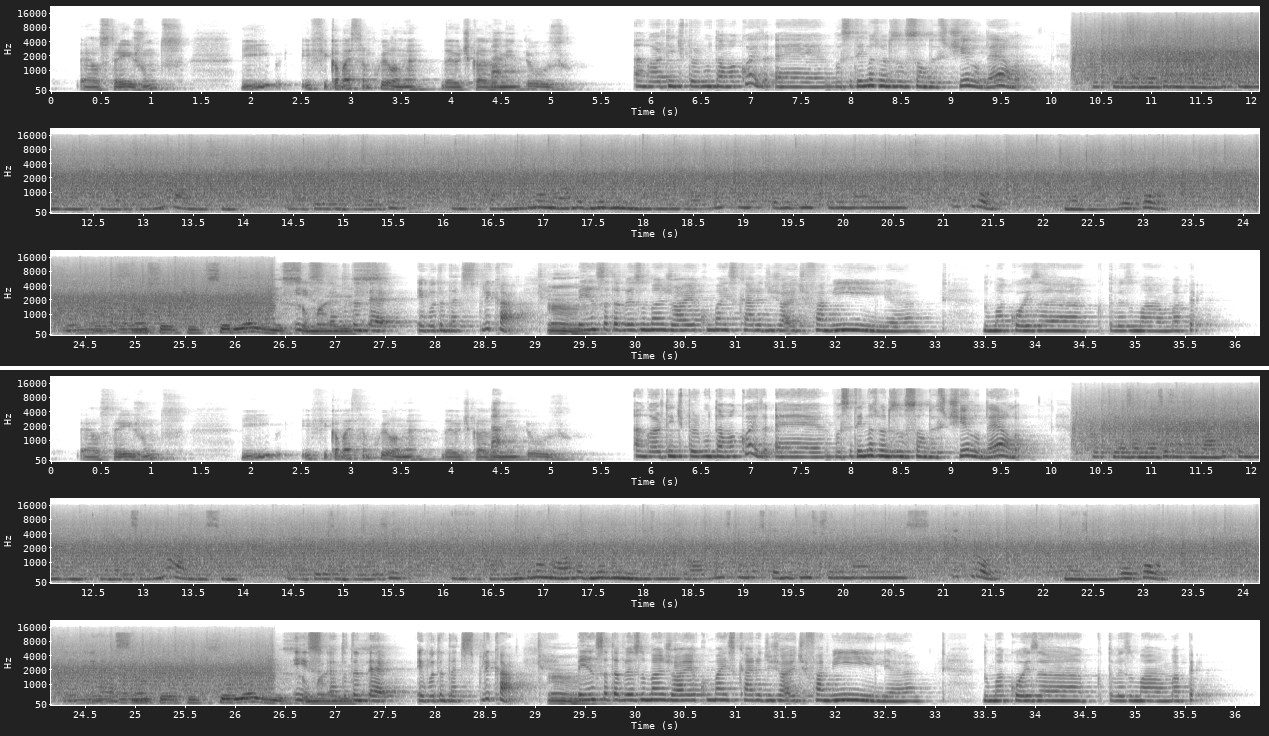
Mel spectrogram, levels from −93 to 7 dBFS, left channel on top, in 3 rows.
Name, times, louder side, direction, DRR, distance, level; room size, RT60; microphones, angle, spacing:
voice 1, 0.3-1.3 1.9-5.2 24.2-27.2 29.1-29.5, left 1 dB, 70° left, 1.5 m, -28 dB
voice 2, 5.8-9.8 10.4-14.1 14.4-15.7 16.1-21.6 22.2-23.3 24.3-25.2 26.6-27.6 27.8-29.2 29.4-32.9 33.5-35.6, right 1 dB, 45° right, 2.1 m, -28 dB
sound 1, 10.2-26.4, left 2 dB, 10° left, 0.8 m, -28 dB
27.0 x 13.5 x 9.7 m
head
